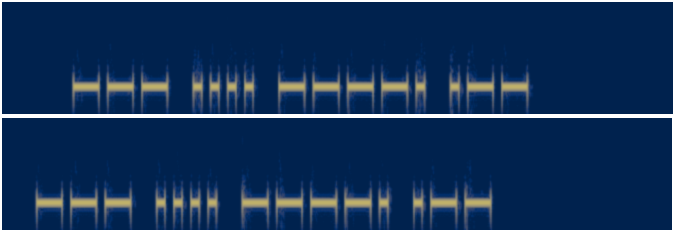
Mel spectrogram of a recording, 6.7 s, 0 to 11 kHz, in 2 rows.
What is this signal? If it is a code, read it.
Morse code, heard as a keyed tone, about 27 wpm, 700 Hz. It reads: OH9W OH9W
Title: DXCC-100 Call Signs - 4 Characters - Repeated 2x - 28wpm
